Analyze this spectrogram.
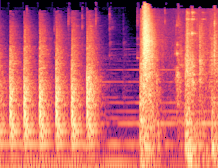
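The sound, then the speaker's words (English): Loud knocking on a door by a team of federal and local authorities, ten days after Pearl Harbor: five quick, evenly spaced raps, a brief pause, then two heavier pounding blows, forceful, with a low hum underneath and no voices. “a team of federal and local authorities came knocking on Ebell's door”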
